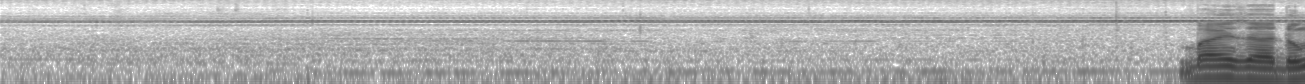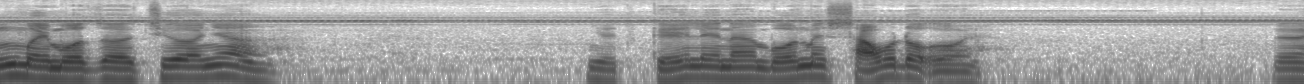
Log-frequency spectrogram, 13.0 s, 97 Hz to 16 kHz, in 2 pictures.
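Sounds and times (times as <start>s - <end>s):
insects droning: 0.0s - 13.0s.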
